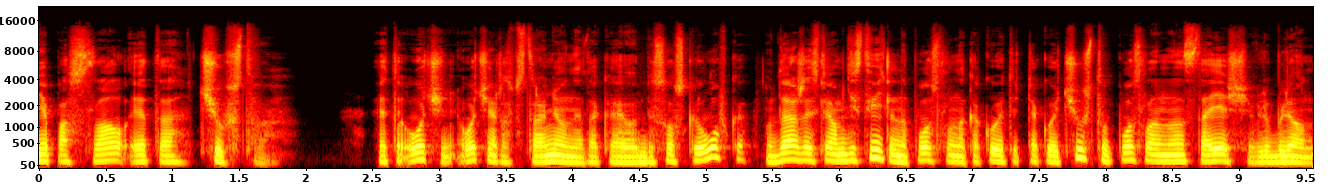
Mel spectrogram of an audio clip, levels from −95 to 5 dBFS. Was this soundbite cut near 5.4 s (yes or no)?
yes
